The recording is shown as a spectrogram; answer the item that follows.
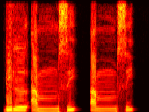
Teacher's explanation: hukumnya izhar syafawi tidak ada dengung yang lama di huruf mimnya jadi dengungnya itu sekadar menunaikan sifat tawasutnya saja jadi ditekan saja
